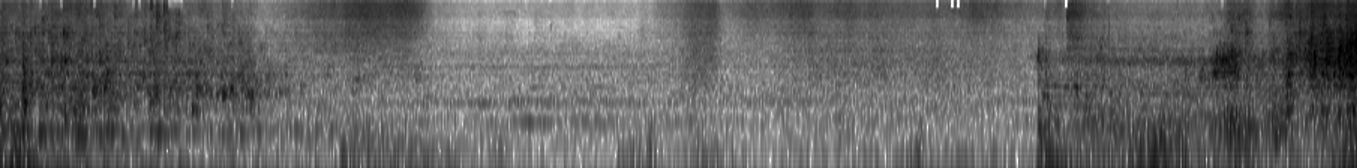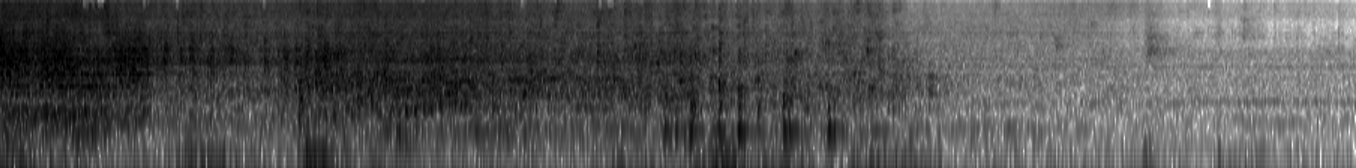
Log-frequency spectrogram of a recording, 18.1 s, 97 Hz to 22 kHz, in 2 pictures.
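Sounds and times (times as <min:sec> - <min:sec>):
toilet flushing: 0:00.0 - 0:02.8, 0:06.9 - 0:17.1.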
